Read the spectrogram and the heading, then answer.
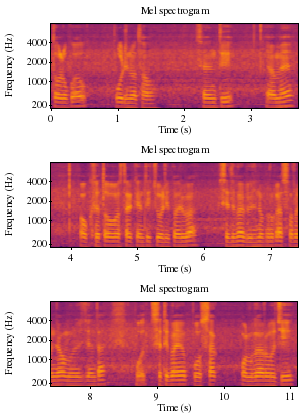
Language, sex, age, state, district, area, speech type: Odia, male, 30-45, Odisha, Subarnapur, urban, spontaneous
